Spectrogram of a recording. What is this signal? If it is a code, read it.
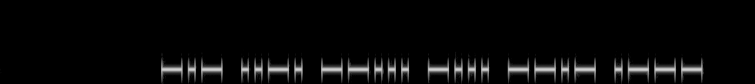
Morse code, heard as a keyed tone, about 18 wpm, 700 Hz. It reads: KF7BQJ
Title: Speed Racing - USA 2x3 Call Signs 15wpm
